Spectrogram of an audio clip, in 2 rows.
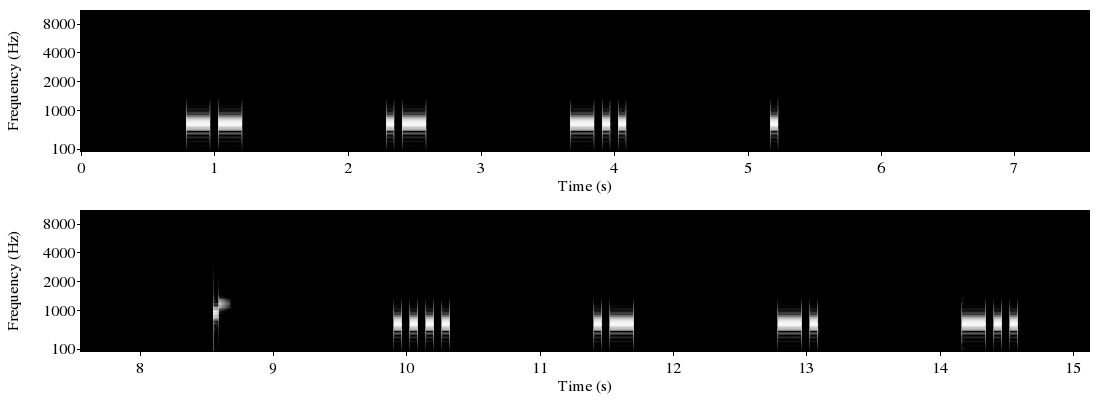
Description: Morse code, heard as a keyed tone, about 20 wpm, spaced as for 7 wpm, 700 Hz. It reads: MADE HAND
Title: 6x Character Spacing - Top 200 Words - 20wpm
